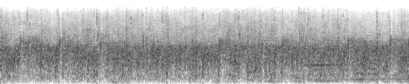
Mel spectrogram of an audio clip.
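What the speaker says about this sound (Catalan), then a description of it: "un aplaudiment per ells" Audience applause at a horror film festival award ceremony, a dense, steady wash of clapping from a large crowd that stays loud and unbroken throughout.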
